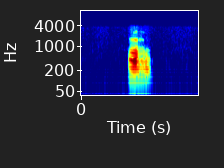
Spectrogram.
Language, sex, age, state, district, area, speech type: Santali, male, 18-30, West Bengal, Bankura, rural, conversation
